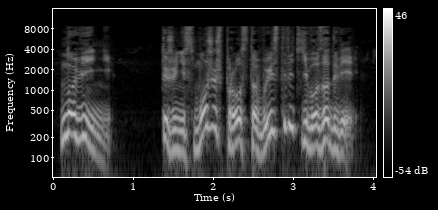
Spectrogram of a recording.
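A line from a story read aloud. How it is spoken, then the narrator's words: Owl exclaiming. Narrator (Russian): воскликнула сова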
